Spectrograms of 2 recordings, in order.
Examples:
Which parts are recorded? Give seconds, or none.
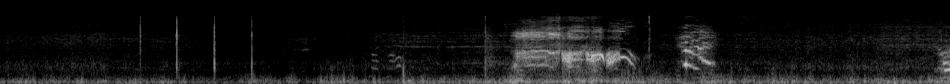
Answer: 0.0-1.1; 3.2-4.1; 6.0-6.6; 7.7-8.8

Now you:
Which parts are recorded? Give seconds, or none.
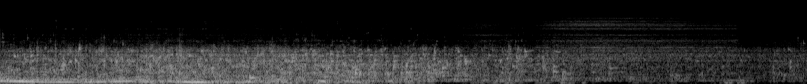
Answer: 0.0-0.6; 2.9-8.1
